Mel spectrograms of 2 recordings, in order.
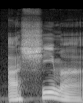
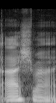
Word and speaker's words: Ashima: Ashima, I think. Not Ashma. I got a lot of complaints that I was saying her name wrong.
